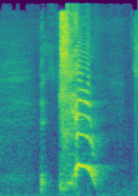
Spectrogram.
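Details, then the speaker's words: Single adult sneeze: short sharp intake followed by a loud explosive burst with a voiced tail. "when I sneeze I sound like Jake's uh answering machine"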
